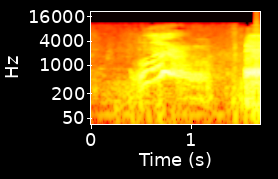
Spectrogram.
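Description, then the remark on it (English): A child's voice imitates a cat with a single drawn-out meow that rises and falls in pitch, fairly loud, followed by a brief burst of noise at the end. “…, can you say coincidence? Meow.”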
